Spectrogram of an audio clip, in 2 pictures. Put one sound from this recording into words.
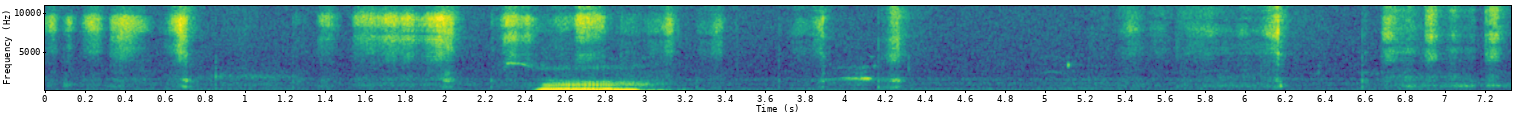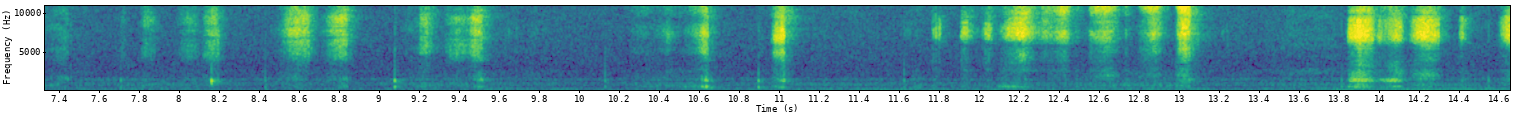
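A pencil scratches and taps softly on paper.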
